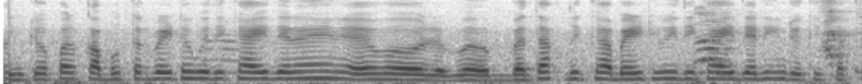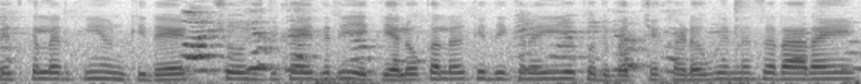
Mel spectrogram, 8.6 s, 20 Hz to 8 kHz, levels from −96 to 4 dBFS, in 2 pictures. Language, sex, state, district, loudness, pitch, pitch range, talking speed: Hindi, female, Uttar Pradesh, Budaun, -31 LUFS, 220 Hz, 200-230 Hz, 260 wpm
